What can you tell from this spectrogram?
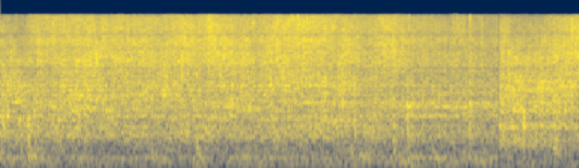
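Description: Boneless chicken pieces and ginger-garlic paste sizzling steadily in hot oil in an aluminium pot, as the meat's released water fries off.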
